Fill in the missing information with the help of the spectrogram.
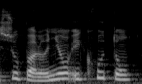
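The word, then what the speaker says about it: Soupalognon y Crouton: Attention à la prononciation. Il s'appelle Soupnon et Croûon.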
